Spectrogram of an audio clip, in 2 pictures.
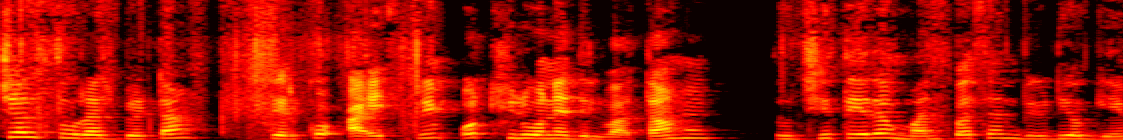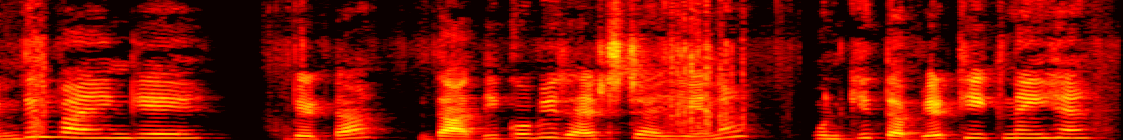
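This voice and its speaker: A weak-willed cartoon father, voiced by a woman, easily swayed by his wife. He coaxes and scolds in a mid-pitched voice. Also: unhurried, a little mellow, lightly acted. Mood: coaxing. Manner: coaxing, then scolding.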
